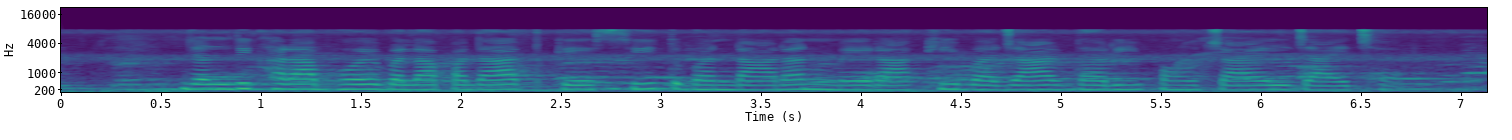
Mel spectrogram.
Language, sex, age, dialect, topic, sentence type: Maithili, female, 18-24, Bajjika, agriculture, statement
